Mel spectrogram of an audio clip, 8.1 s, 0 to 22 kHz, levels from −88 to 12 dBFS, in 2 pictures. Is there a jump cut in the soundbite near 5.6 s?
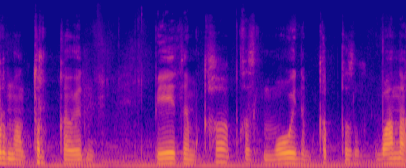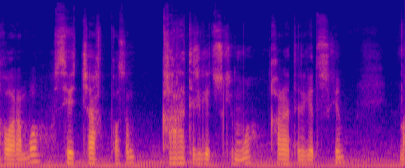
yes; 2 cuts; at 3.7 s, 5.6 s

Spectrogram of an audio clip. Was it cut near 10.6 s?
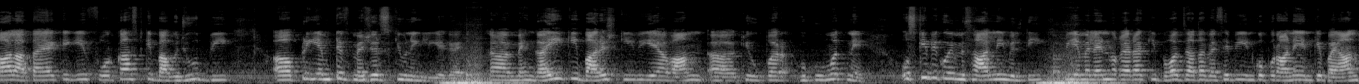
yes; 2 cuts; at 4.8 s, 10.6 s

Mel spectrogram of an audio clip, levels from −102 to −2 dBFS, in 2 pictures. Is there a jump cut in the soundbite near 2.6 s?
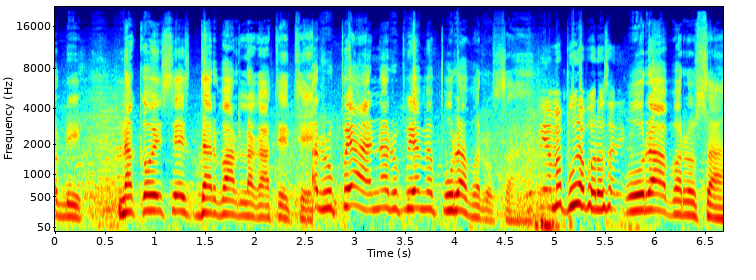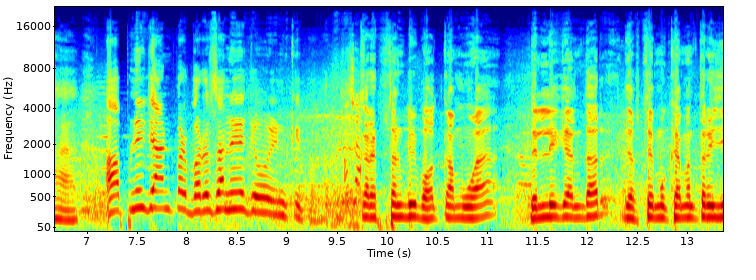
yes; 2 cuts; at 2.6 s, 9.7 s

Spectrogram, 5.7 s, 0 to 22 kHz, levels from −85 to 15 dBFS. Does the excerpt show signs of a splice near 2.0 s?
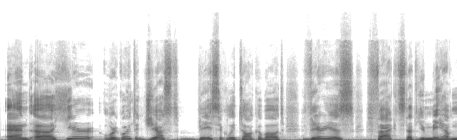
no; 0 cuts

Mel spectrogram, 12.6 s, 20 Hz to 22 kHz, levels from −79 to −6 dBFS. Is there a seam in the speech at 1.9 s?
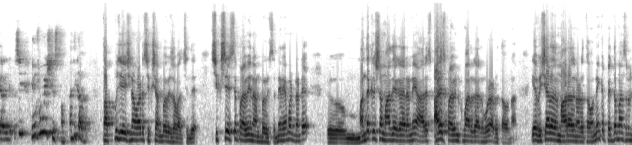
yes; 2 cuts; at 1.9 s, 8.6 s

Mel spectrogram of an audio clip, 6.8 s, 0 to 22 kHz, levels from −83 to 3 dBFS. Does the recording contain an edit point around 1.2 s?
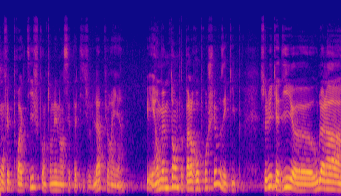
no; 1 cut; at 2.9 s

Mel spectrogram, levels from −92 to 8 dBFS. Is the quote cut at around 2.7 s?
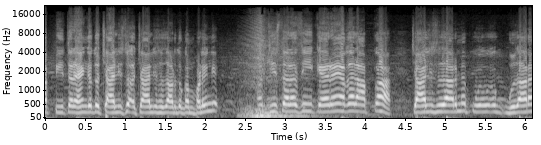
yes; 1 cut; at 2.7 s

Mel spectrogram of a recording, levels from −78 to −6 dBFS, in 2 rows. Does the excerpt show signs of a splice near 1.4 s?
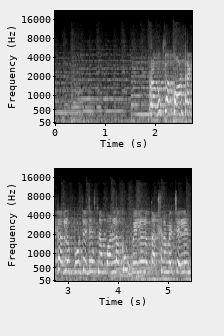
yes; 1 cut; at 1.4 s

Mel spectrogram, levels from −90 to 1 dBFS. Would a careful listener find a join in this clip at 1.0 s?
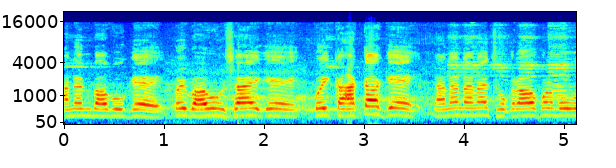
yes; 2 cuts; at 1.0 s, 2.4 s

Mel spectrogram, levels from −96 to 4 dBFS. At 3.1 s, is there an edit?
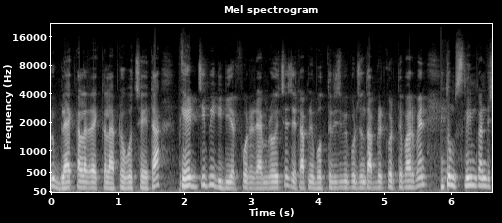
no; 2 cuts; at 1.8 s, 5.9 s

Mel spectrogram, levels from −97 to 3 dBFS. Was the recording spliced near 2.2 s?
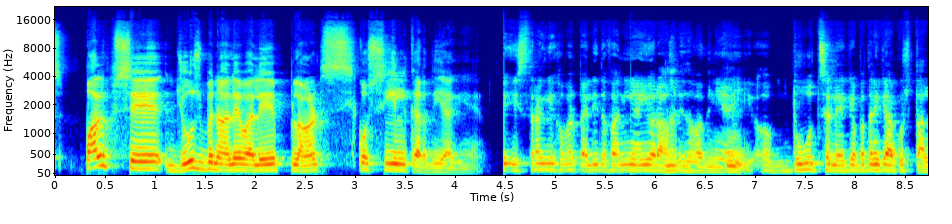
no; 1 cut; at 4.5 s

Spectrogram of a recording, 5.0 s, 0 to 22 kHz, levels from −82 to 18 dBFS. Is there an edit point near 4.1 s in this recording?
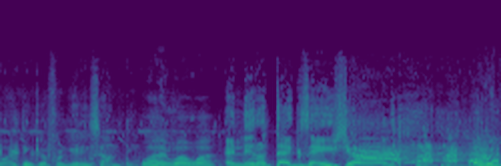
no; 0 cuts

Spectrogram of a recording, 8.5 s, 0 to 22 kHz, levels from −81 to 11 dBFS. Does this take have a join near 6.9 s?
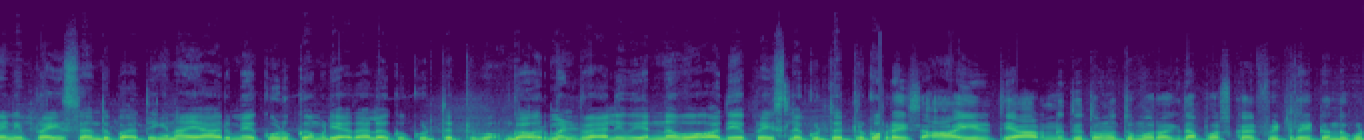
no; 1 cut; at 5.5 s

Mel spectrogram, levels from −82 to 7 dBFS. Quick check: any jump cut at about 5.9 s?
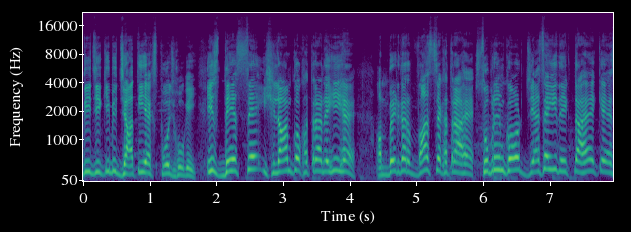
yes; 2 cuts; at 1.7 s, 5.9 s

